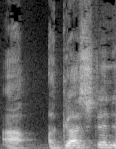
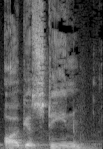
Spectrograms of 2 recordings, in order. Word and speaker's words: Augustine: Augustine is how it's actually pronounced, but I learned it, Augustine.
